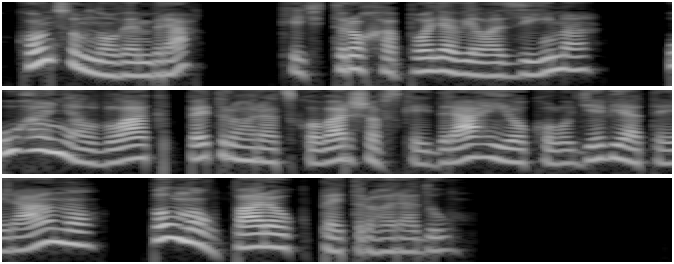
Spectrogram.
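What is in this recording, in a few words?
Slovak, General; GoLocalise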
